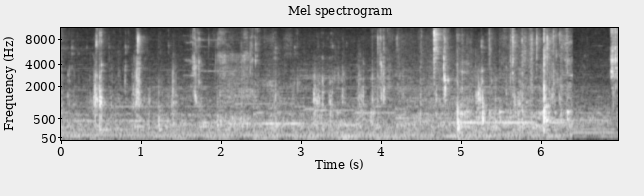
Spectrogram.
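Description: A person eating close to the microphone: biting and chewing food, with many short, sharp crunches and clicks.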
